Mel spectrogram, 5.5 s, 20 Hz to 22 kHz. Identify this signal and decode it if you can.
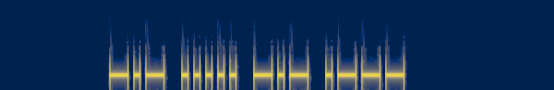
Morse code, heard as a keyed tone, about 20 wpm, 700 Hz. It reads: K5KJ
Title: Easy Call Signs Repeated 2x - 20wpm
